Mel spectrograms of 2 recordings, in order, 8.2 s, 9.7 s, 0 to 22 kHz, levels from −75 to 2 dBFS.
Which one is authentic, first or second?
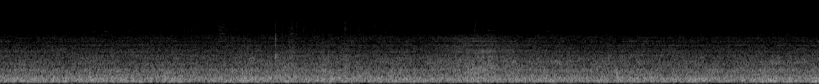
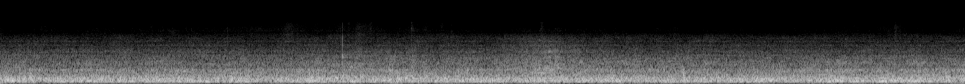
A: first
